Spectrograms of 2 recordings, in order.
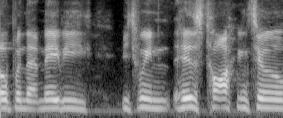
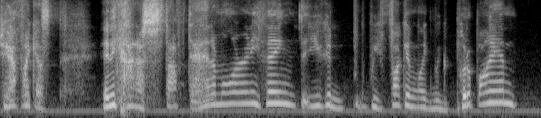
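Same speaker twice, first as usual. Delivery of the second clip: hushed stage whisper, loud enough to overhear; 4 semitones higher, 7 dB quieter than usual. Asking a helper for a stuffed animal for the patient: stage whisper. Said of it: "stage whispers".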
